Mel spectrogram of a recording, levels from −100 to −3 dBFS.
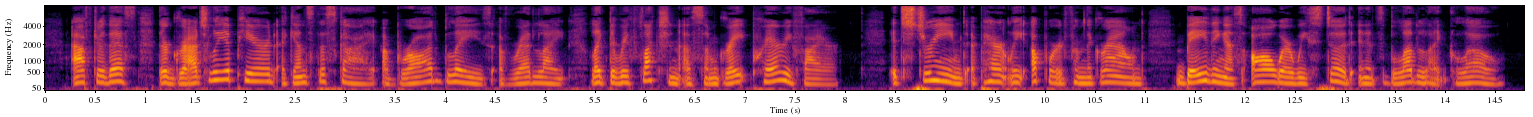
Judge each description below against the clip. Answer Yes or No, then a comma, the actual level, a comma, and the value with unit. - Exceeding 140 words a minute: Yes, average, 160 wpm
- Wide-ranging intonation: No, average, 4.2 semitones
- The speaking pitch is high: No, medium, 180 Hz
